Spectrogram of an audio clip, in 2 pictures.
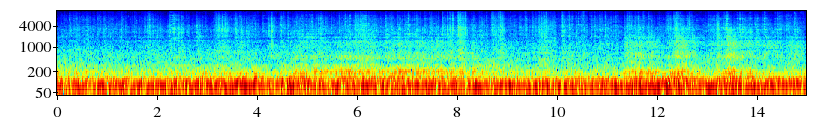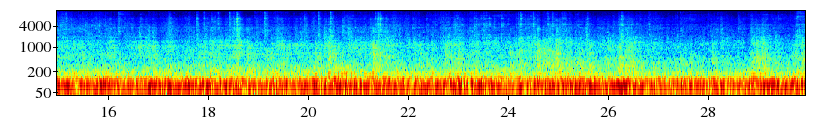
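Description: Freight train gondola cars rolling past: a steady low rumble of steel wheels on the rails, with irregular clicks and clanks throughout.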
